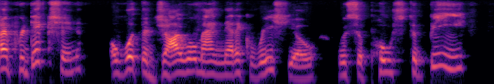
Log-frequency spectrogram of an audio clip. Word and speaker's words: gyromagnetic: Eventually what we were getting was the gyromagnetic ratio or the gyromagnetic ratio. It's not pronounced like the food Gyromagnetic ratio is well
